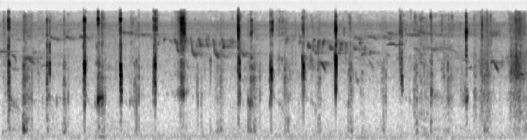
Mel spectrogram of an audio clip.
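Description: Crunchy chewing of dry, uncooked instant noodles: irregular sharp crackles, about three a second.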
